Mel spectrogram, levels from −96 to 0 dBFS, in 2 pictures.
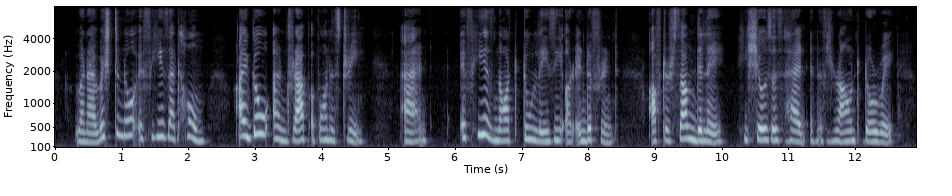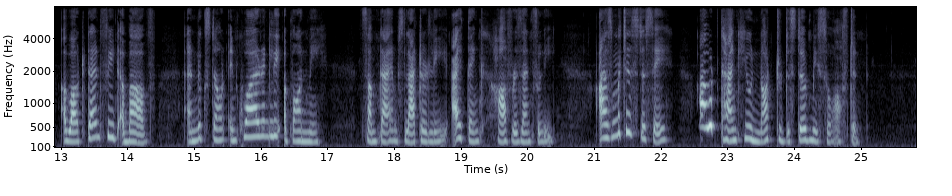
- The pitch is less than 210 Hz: No, high, 225 Hz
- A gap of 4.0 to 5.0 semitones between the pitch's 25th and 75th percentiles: Yes, average, 4.5 semitones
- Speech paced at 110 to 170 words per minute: Yes, average, 160 wpm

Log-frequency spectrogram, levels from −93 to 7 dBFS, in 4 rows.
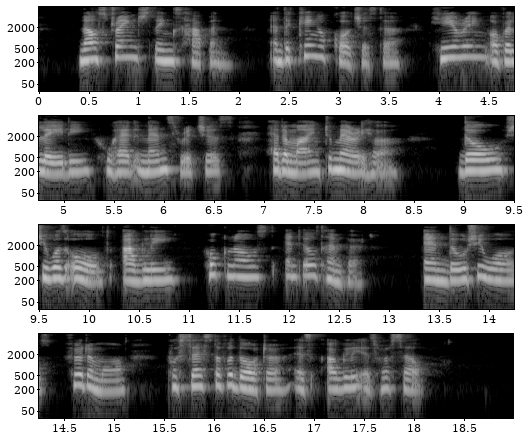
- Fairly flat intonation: No, average, 3.9 semitones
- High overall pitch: Yes, high, 220 Hz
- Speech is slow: No, average, 145 wpm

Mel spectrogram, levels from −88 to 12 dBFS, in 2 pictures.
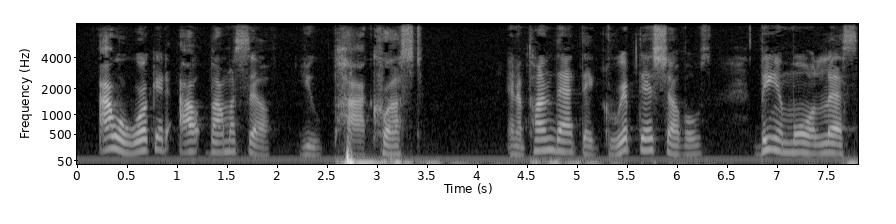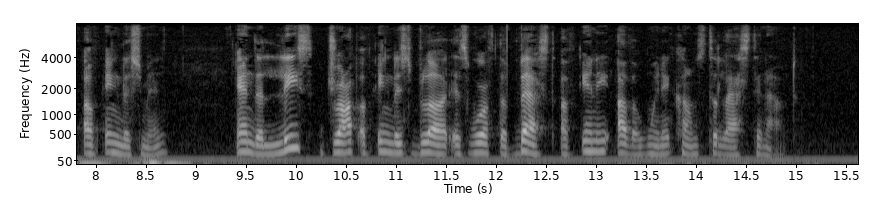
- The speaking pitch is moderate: Yes, medium, 160 Hz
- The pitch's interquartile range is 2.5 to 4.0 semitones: No, average, 4.6 semitones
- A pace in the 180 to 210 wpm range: No, average, 165 wpm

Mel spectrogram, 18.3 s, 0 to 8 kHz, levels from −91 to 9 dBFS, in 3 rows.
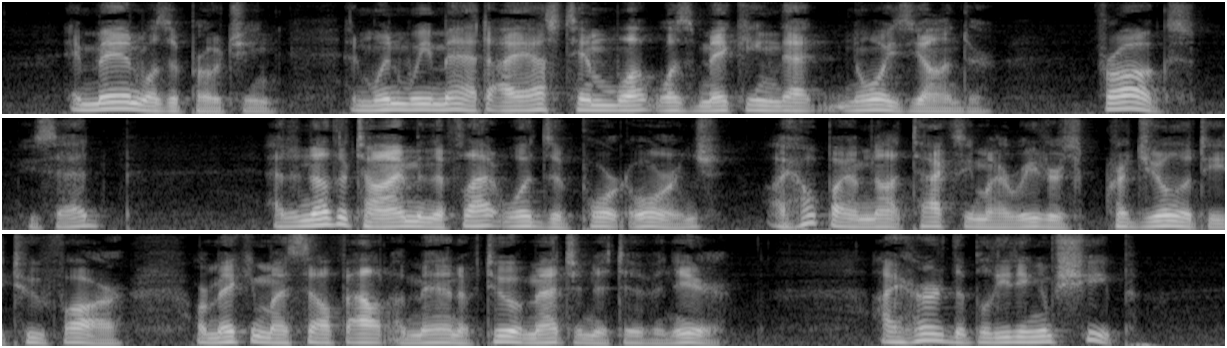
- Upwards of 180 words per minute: Yes, average, 190 wpm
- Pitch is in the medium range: No, low, 115 Hz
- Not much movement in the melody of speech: No, average, 4.0 semitones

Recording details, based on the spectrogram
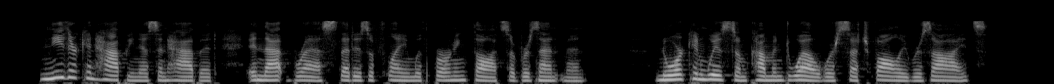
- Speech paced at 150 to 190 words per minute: No, average, 140 wpm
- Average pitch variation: No, narrow, 2.3 semitones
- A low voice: No, high, 190 Hz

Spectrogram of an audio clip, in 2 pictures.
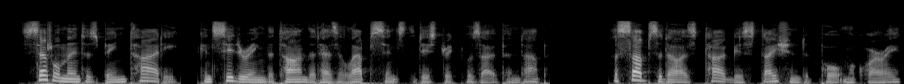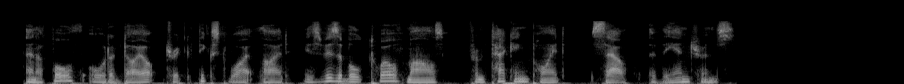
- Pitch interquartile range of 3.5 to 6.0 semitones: Yes, average, 4.0 semitones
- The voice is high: No, low, 105 Hz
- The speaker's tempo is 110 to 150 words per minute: Yes, average, 145 wpm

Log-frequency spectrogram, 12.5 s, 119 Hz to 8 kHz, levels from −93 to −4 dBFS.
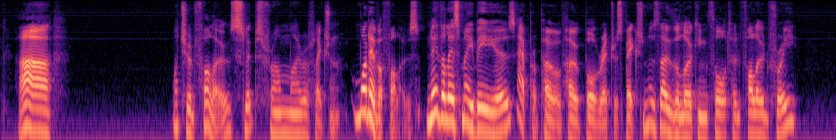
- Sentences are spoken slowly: Yes, slow, 130 wpm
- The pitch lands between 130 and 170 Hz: Yes, low, 135 Hz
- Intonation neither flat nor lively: No, wide, 8.9 semitones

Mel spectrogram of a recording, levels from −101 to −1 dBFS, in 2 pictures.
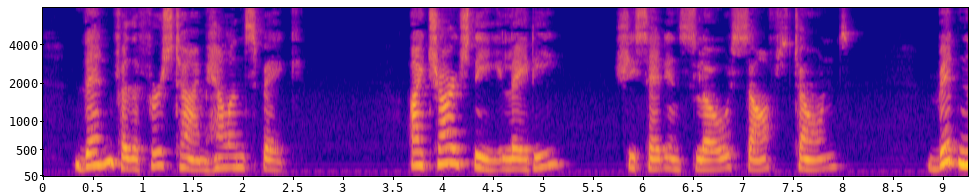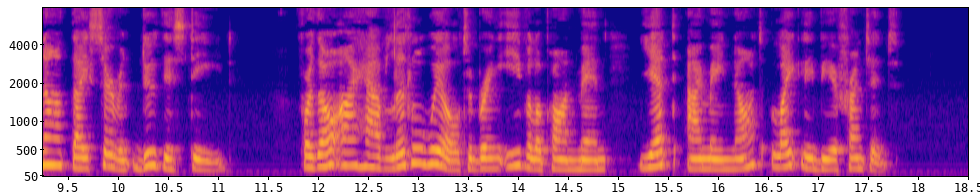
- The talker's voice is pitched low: No, medium, 185 Hz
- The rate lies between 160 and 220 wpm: No, slow, 135 wpm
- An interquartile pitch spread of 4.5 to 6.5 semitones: Yes, average, 5.1 semitones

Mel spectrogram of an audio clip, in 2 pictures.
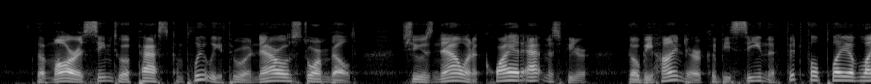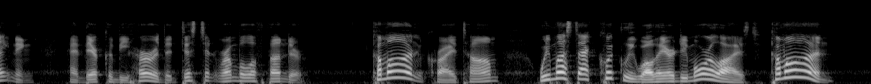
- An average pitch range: No, wide, 8.5 semitones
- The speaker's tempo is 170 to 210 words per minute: Yes, average, 185 wpm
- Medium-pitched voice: Yes, medium, 155 Hz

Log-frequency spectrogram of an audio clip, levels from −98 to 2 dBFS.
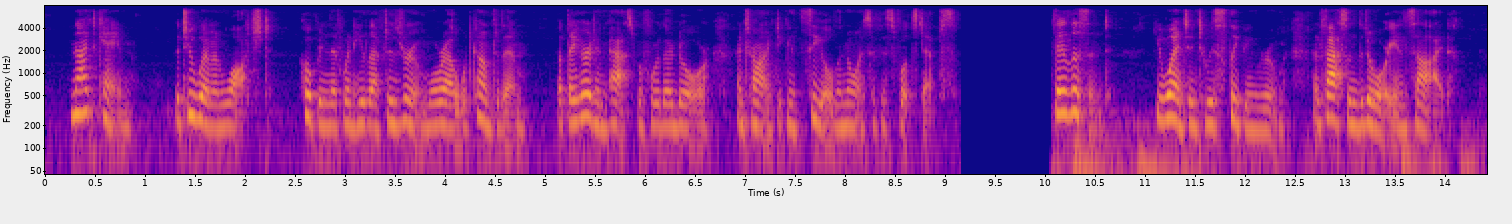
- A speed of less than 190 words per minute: No, fast, 205 wpm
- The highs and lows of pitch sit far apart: No, average, 3.3 semitones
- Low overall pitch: No, high, 205 Hz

